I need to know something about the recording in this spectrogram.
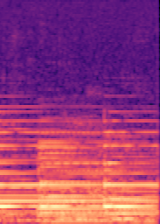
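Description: Piano playing slowly and quietly, a new chord sounding about every second, each left to ring into the next.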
